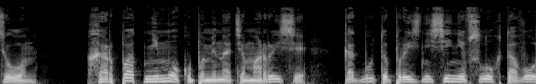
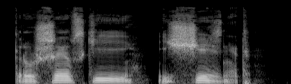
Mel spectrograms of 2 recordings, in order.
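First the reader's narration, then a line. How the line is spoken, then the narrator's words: Casual drawl. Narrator (Russian): протянул Вольф, словно ничего не произошло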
